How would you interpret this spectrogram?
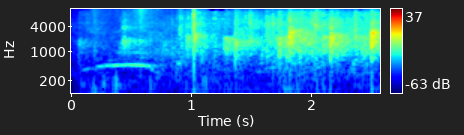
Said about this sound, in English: Boy, that was not much of a round of applause. And I need some affirmation. So, would you please give it up?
